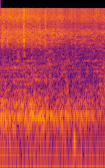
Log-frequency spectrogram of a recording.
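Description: Cartoon sound effect of a swarm of ants pouring through a portal: a steady rushing noise that slowly fades. A held low tone runs under it in the first half.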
